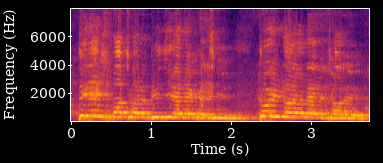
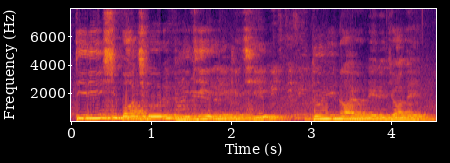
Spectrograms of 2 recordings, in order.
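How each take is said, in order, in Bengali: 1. এটি রাজনৈতিক বক্তৃতার মতো জোরালো ভঙ্গিতে বলা হয়েছে। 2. এটি মসৃণ, কাব্যিক আবৃত্তির ঢঙে পড়া হয়েছে। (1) "একজন রাজনীতিবিদ যেভাবে স্টেজে আসে... একটা অন্যরকম মুড ছিল" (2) "প্রফেশনাল একজন আবৃত্তিকার... সে ভালো আবৃত্তি করছে"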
